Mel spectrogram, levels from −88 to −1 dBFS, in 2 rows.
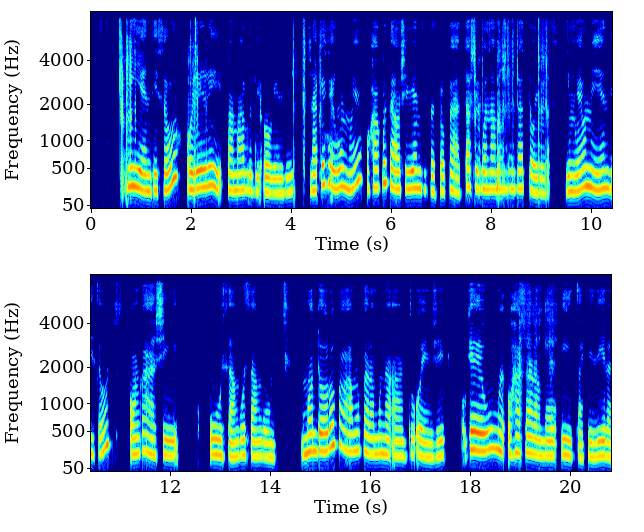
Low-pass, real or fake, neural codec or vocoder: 7.2 kHz; fake; codec, 16 kHz, 4 kbps, FunCodec, trained on Chinese and English, 50 frames a second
